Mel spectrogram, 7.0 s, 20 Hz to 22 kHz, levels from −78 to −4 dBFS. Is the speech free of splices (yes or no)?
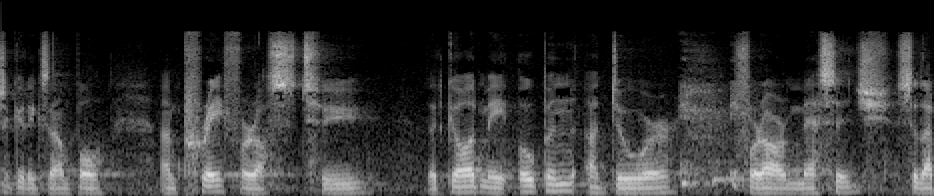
yes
